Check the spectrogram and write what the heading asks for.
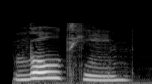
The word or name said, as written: voltine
